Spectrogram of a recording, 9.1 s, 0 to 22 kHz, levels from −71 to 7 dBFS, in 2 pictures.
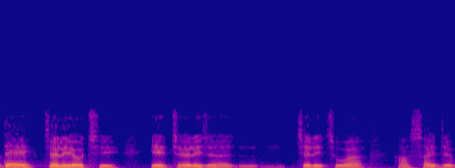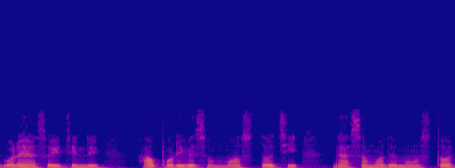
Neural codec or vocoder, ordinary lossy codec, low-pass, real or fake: codec, 16 kHz, 0.4 kbps, LongCat-Audio-Codec; none; none; fake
